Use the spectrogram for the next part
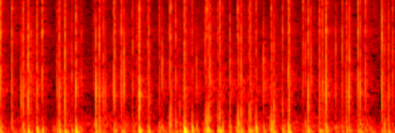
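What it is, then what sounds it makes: Clear plastic bag. An empty transparent plastic bag is crinkled and tapped with long nails, making a rapid, steady run of short, dry taps and crackles. Each tap has a soft, low thump beneath a bright crinkly edge and dies away almost at once. The whole clip stays fairly quiet.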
